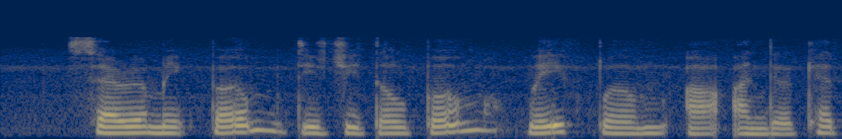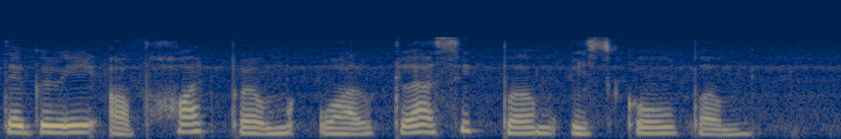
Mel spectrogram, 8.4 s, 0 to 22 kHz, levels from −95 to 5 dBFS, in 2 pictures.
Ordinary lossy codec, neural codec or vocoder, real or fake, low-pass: MP3, 64 kbps; codec, 16 kHz, 8 kbps, FunCodec, trained on LibriTTS, 25 frames a second; fake; 7.2 kHz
